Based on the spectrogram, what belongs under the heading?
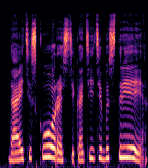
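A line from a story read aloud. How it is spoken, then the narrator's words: Loud cheerful laughter. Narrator (Russian): задорно хохотал на весь этаж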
